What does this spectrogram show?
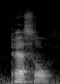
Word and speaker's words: pestle: about like inks and tell me how to say this word for me mortar and pestle castle oh yeah oh yeah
